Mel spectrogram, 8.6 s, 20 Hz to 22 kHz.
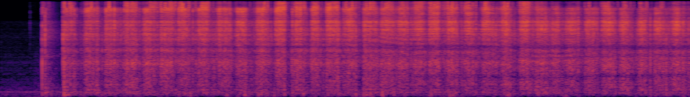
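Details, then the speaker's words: VEVOR MIG 145 welder on quarter-inch steel at 145 amps and 22.5 volts: uneven, surging crackle bursts; welder suspects the voltage is too high and plans to drop back to about 18. "okay so that sounded really inconsistent I think we might have been running too high of voltage for this setup"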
